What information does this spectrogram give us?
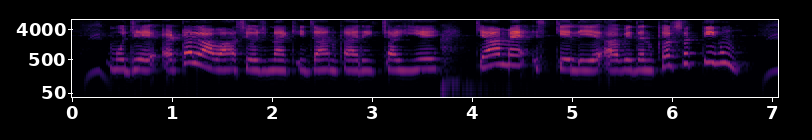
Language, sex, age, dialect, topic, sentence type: Hindi, female, 25-30, Garhwali, banking, question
